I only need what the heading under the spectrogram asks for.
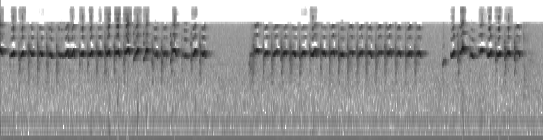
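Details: Pet male cockatiel singing while its owner tries to sing and whistle along; three bouts of fast, buzzy, chattering notes packed at about two to three per second, the first two lasting around three to four seconds each, separated by short silences.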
